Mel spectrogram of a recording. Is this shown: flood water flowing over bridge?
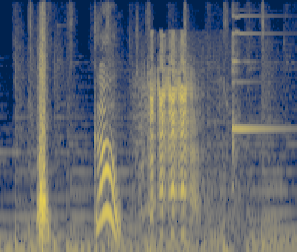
no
